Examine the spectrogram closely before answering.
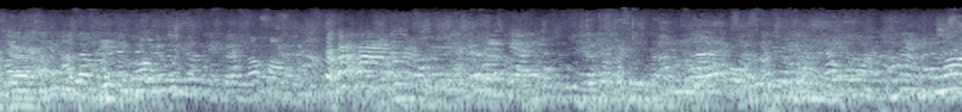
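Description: A crowd of men and women talks and chatters close by in a room.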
